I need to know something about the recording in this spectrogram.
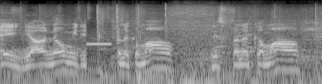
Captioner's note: beep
